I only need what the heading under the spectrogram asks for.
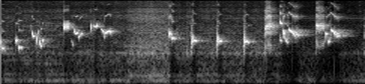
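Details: Asian pied starling singing a varied phrase for training caged birds: slurred whistles, a brief hissing noise burst midway, then evenly spaced sharp chirps and higher sweeping notes.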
